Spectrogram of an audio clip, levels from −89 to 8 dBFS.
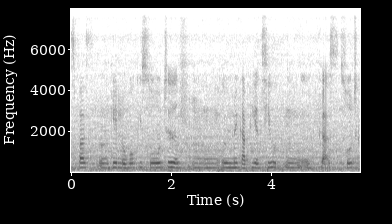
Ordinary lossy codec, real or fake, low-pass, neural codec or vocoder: none; fake; none; codec, 16 kHz, 16 kbps, FreqCodec, smaller model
